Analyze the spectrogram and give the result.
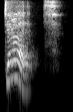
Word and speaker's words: debt: And same for the next word debt. Debt, D E B T. Again, B is silent. We do not say debt debt. We say debt, debt. So the B is totally silent.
